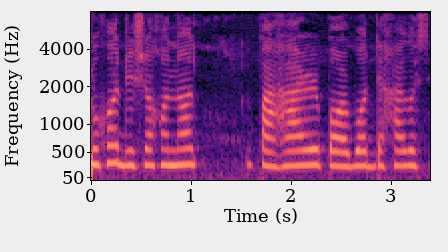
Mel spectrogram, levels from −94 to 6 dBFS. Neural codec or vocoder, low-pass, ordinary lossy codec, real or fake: codec, 16 kHz, 8 kbps, FunCodec, trained on Chinese and English, 25 frames a second; none; none; fake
